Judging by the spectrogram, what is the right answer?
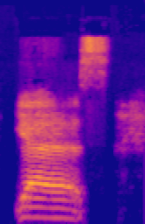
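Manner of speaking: put-on dry sarcastic tone. Retelling a stepdad's answer to a question: imitating Barrett's dry sarcastic yes. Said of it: "dry, sarcastic sense of humor, and just went".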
